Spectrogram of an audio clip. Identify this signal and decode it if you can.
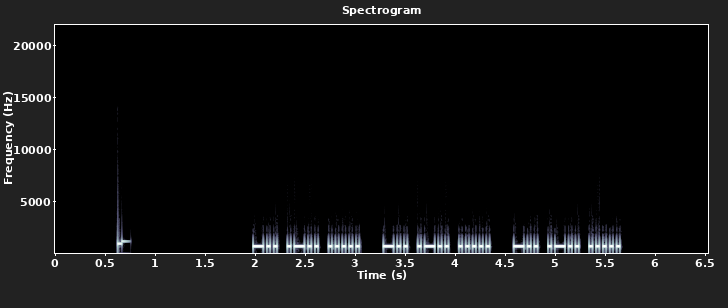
Morse code, heard as a keyed tone, about 34 wpm, 700 Hz. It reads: DL5 DL5 DL5
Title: Callsign Prefixes for Top 25 DXCC - Repeated 3x - 35wpm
